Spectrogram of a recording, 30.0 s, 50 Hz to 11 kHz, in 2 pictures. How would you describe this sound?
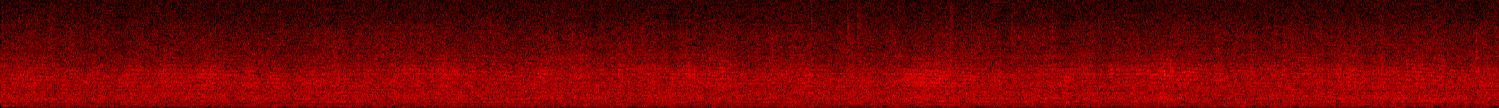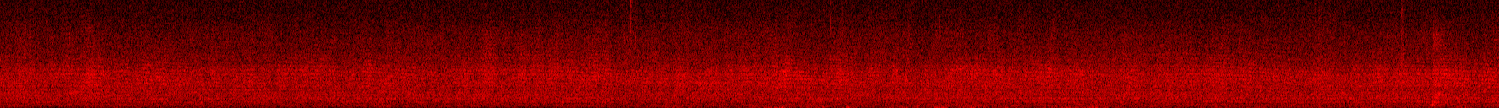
Soundscapes > Urban
The distant, monotonous humming of wind turbines on a cold day, near Vitteaux. Far away a tractor. 2 x EM272 mics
